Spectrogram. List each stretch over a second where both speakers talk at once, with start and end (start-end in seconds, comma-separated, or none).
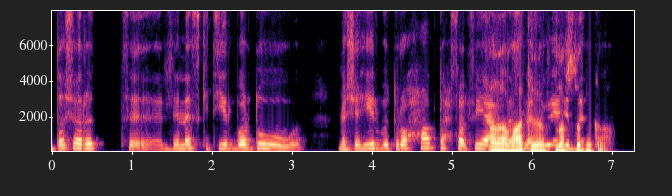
5.5-6.7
